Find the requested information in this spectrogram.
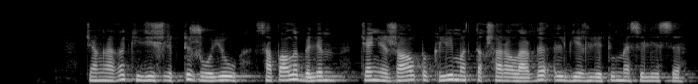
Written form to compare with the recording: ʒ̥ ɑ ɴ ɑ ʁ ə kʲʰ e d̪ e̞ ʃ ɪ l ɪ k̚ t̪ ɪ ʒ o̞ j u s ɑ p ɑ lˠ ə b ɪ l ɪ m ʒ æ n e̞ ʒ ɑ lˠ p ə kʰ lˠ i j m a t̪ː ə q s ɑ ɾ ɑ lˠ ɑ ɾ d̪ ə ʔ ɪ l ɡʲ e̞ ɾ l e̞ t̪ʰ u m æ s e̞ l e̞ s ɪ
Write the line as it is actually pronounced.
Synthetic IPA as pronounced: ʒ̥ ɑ ɴ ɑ ʁ ə kʲʰ e d̪ e̞ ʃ ɪ l ɪ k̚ t̪ ɪ ʒ o̞ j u s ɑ p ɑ lˠ ə b ɪ l ɪ m ʒ æ n e̞ ʒ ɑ lˠ p ə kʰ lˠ i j m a t̪ː ə q ʃ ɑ ɾ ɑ lˠ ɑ ɾ d̪ ə ʔ ɪ l ɡʲ e̞ ɾ l e̞ t̪ u m æ s e̞ l e̞ s ɪ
